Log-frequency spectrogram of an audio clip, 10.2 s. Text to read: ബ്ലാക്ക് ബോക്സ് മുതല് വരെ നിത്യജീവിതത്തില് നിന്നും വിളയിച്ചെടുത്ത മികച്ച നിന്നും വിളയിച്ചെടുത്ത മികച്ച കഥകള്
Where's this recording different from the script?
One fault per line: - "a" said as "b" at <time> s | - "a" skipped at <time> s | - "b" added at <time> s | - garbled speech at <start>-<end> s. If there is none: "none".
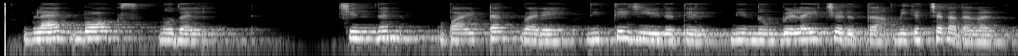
- "ചിന്തന് ബൈഠക്" added at 3.4 s
- "നിന്നും വിളയിച്ചെടുത്ത മികച്ച" skipped at 9.4 s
